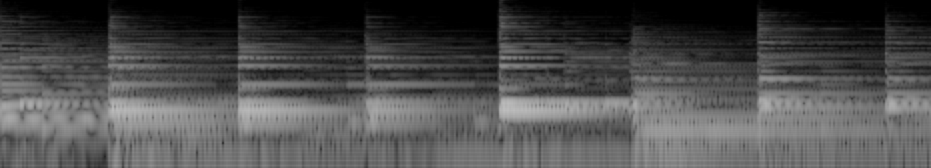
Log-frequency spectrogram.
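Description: Background music of slow keyboard chords, a new chord struck about once a second and each fading before the next.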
